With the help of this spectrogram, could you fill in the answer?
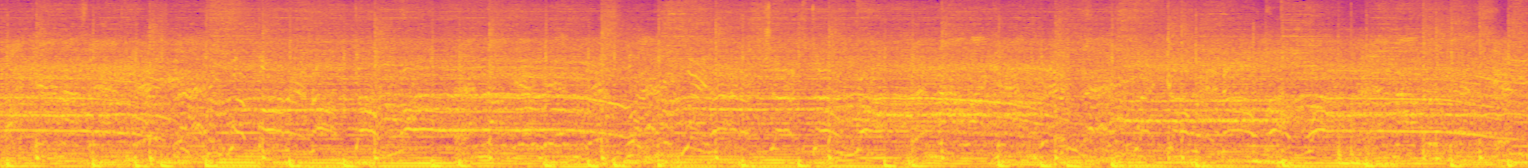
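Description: A loud, dense nu metal track with heavy distorted guitars, pounding drums and strained, shouted vocals, the wall of sound staying thick and steady throughout.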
